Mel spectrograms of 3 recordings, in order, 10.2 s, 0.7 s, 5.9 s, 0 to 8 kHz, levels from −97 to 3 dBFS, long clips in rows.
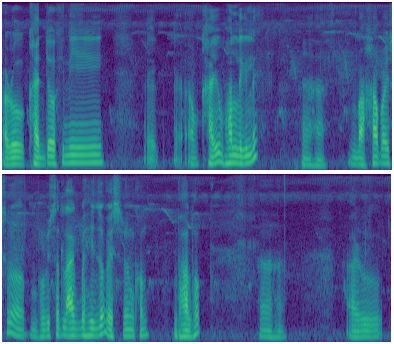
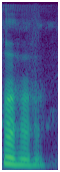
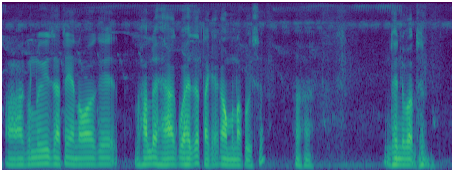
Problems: constant background noise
